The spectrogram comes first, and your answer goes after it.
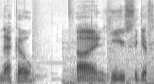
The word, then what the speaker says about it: Neko: Neko, N-E-K-O, that's how he wanted it pronounced.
